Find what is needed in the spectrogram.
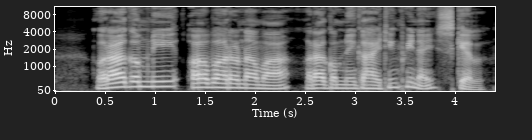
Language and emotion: Bodo, neutral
